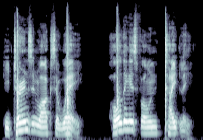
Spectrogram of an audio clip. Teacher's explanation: 4 strong beats turns away, holding tightly.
